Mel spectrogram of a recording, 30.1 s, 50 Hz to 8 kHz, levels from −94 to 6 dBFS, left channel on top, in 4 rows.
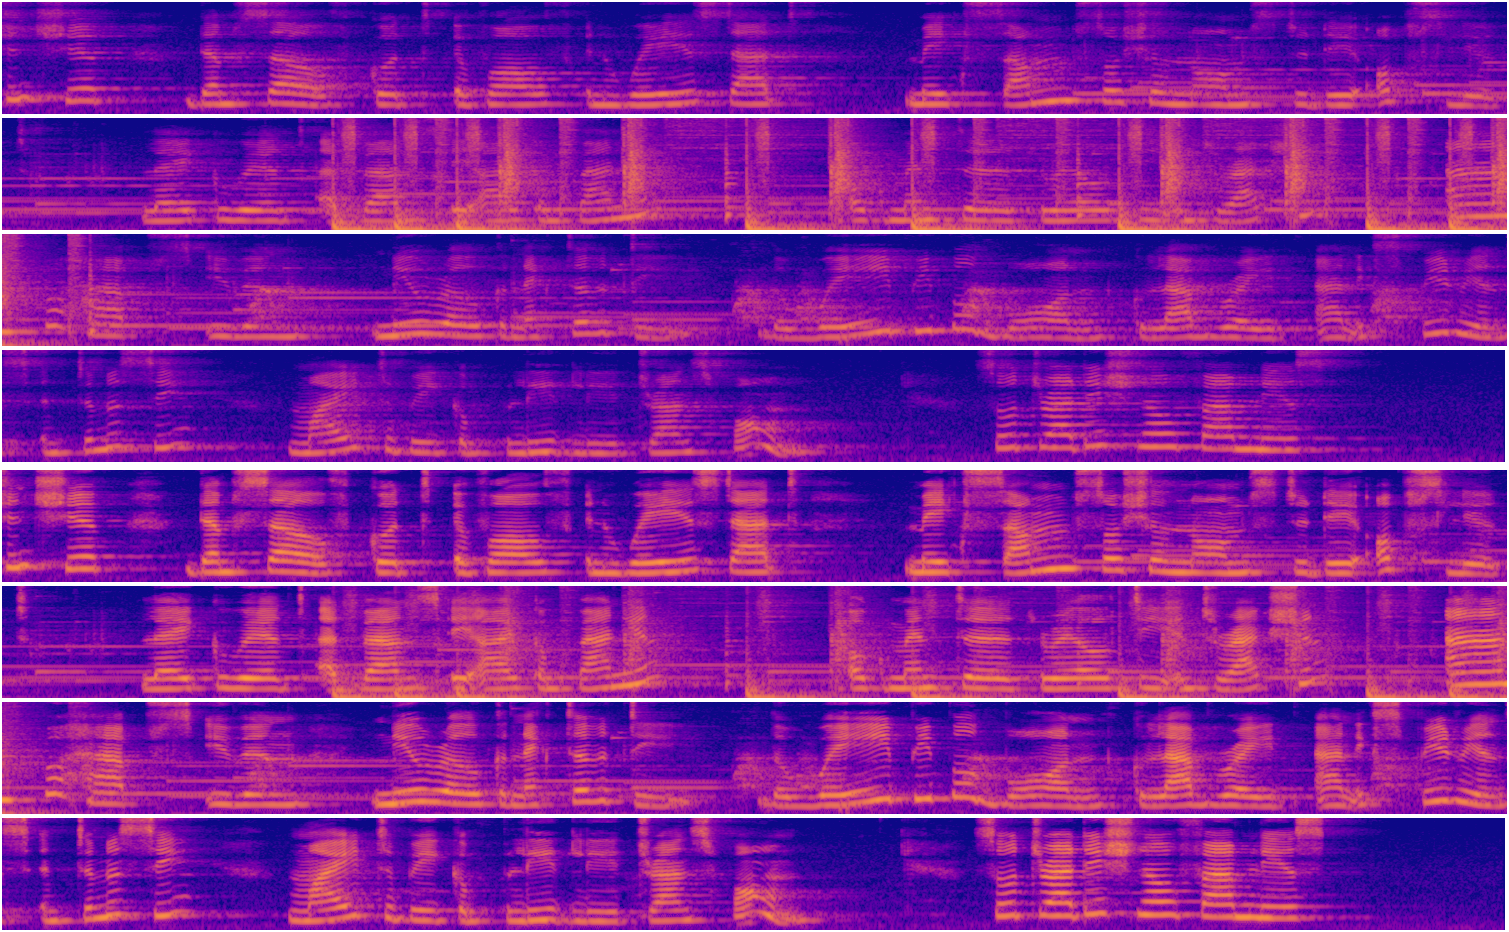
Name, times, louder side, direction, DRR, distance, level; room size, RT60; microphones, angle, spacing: voice 1, 0.0-3.9 4.5-7.5 8.2-10.9 11.7-14.2 14.7-16.7 16.9-18.5 18.8-23.5 24.0-26.7 27.1-27.2 27.5-29.2, right 9 dB, 60° right, 0.4 m, -29 dB
sound 1, 5.1-18.7, right 1 dB, 10° right, 0.7 m, -48 dB
sound 2, 9.2-11.8 12.1-13.7 13.9-15.6, left 4 dB, 40° left, 0.5 m, -31 dB
sound 3, 15.4-20.9 21.4-21.6 21.9-22.4, right 1 dB, 10° left, 2.1 m, -49 dB
15.0 x 9.5 x 7.2 m
head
